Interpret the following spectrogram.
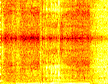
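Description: Car engine running with a low rumble that stops abruptly shortly before the end.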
